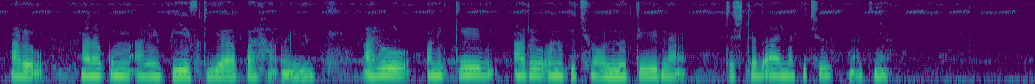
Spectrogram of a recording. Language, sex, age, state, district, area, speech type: Santali, female, 18-30, West Bengal, Birbhum, rural, spontaneous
